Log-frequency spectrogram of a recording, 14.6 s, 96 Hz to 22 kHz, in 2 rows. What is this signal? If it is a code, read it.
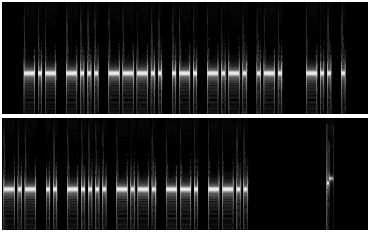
Morse code, heard as a keyed tone, about 17 wpm, 700 Hz. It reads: KB8RCR DE KI6CGZ
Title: USA Callsign DE Callsign - 6 Characters - 17wpm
